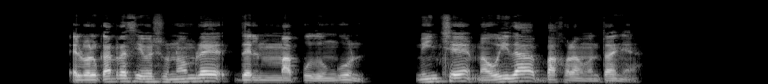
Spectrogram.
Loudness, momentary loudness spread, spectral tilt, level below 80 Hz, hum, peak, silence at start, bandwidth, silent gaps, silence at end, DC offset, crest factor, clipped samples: -18 LUFS; 9 LU; -5 dB/octave; -66 dBFS; none; 0 dBFS; 0.7 s; 11 kHz; 3.87-4.16 s; 1.35 s; under 0.1%; 18 dB; under 0.1%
